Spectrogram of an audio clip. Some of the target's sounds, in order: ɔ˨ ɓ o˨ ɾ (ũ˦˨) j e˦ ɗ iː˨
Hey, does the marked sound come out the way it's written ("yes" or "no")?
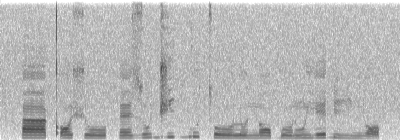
yes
